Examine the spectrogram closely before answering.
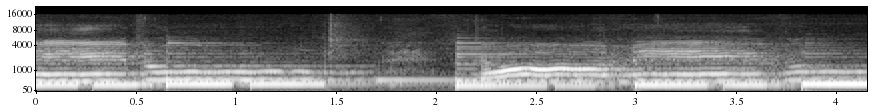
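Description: Electric guitar playing a slow melody of long held notes, with one note bent up in pitch about two seconds in.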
